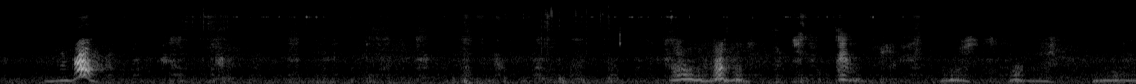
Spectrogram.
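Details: Pet dog Sif alongside her best friend Springer; one sharp, loud yelping bark opens, followed by softer low grumbles and whining growls repeated every second or so.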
